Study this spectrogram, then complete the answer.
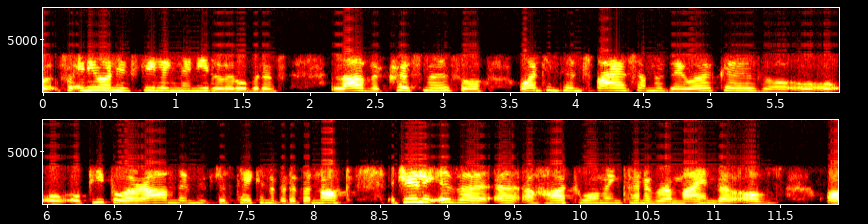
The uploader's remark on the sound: Guest on the line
